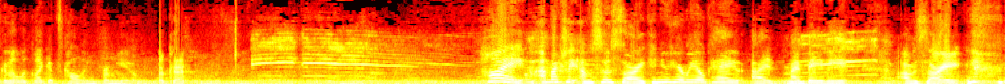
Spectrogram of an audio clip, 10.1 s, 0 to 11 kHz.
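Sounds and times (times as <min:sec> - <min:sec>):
baby crying from laptop: 0:02.5 - 0:05.2, 0:08.0 - 0:09.0.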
